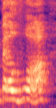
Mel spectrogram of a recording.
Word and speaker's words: Belvoir: We've got Neville and Oliver from Belvoir. Apparently it's pronounced Beaver, don't sound right.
